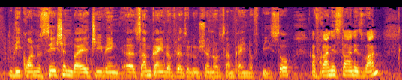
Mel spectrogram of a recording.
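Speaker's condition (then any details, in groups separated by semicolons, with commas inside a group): No condition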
